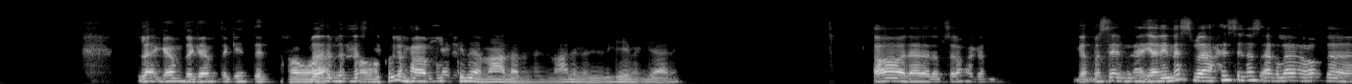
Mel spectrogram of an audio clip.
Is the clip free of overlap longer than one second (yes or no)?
no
